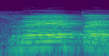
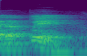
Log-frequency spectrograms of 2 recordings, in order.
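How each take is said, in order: First: रे पे said as two separate syllables; रे पे split into two distinct beats; slow spelled syllables. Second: रपे said as one smooth word; रपे run together as a single word; joined syllables. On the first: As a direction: spell out रे then पे, one at a time. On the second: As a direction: blend रे and पे into रपे. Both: Shown as a demonstration. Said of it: "रे का उच्चारण पहले करना है".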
